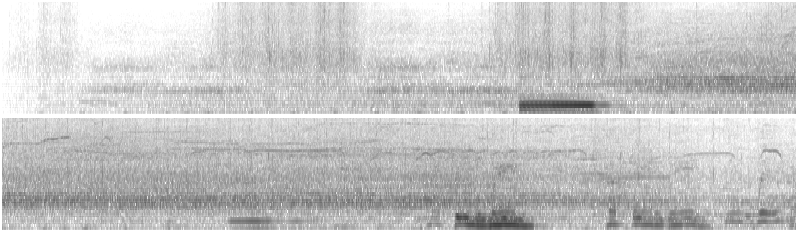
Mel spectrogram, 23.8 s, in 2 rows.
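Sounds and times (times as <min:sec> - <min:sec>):
crowd: 0:00.0 - 0:23.8
instruments tuning: 0:07.8 - 0:09.5, 0:15.3 - 0:17.0.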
